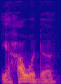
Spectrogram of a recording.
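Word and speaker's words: יהודה: And you say that in the Hebrew, it's pronounced Yahwadah, and that means Yahweh praise.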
